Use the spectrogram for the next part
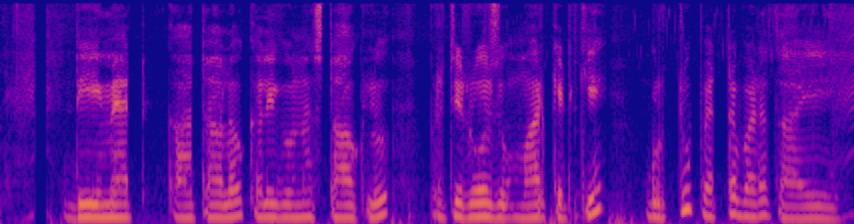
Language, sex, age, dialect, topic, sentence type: Telugu, male, 18-24, Central/Coastal, banking, statement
